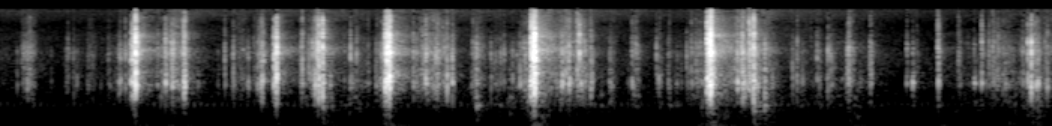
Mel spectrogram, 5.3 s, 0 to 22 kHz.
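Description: Plastic clicking and clacking of a 2x2 speed cube as its layers are turned and pushed off-angle to test corner cutting, with sharp, irregular snaps as the pieces slip past each other and settle into place.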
